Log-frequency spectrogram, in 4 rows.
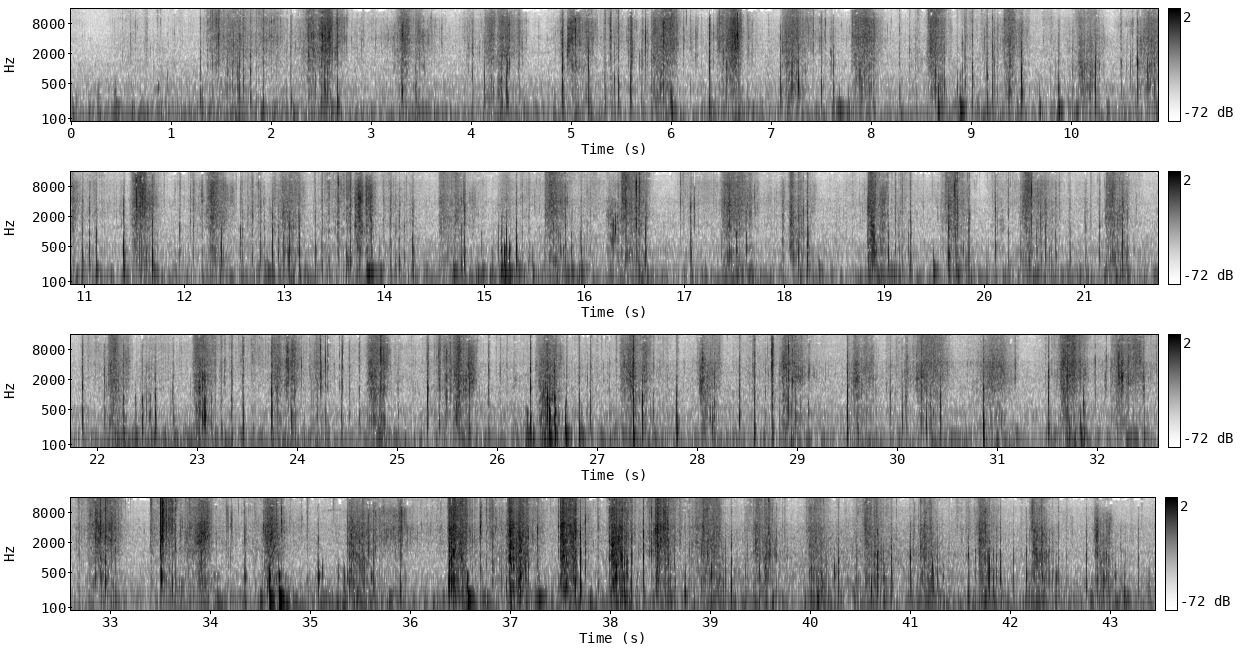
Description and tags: Walking on snow in woods Figuried
Recorded this on my Tascam Dr60D using my Rode NTG2 Shotgun mic. Just me walking through some snow we got yesterday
